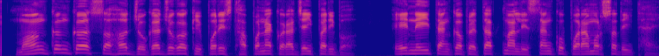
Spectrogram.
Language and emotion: Odia, neutral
